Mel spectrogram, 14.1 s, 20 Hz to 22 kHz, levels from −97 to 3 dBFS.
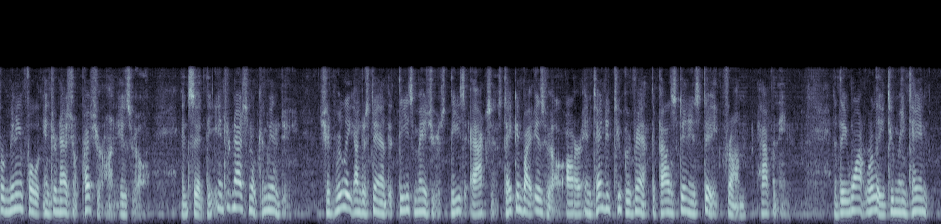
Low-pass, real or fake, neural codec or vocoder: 7.2 kHz; fake; vocoder, 22.05 kHz, 80 mel bands, HiFi-GAN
